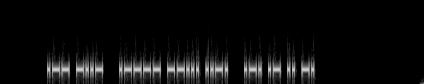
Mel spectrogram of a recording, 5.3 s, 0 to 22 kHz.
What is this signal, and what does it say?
Morse code, heard as a keyed tone, about 40 wpm, 700 Hz. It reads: WX 17F RAIN
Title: K1USN SST QSO Practice 40wpm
